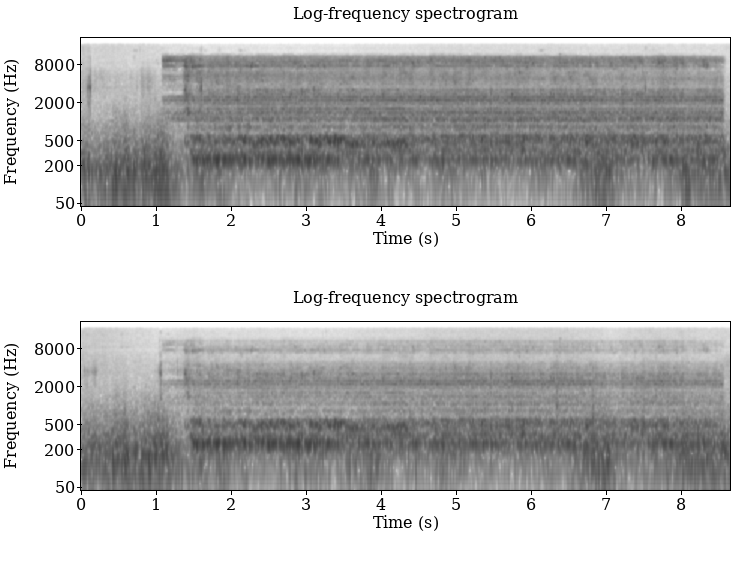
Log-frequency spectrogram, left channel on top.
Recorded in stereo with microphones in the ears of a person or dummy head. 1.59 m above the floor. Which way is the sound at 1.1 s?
45° left (ahead or behind).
